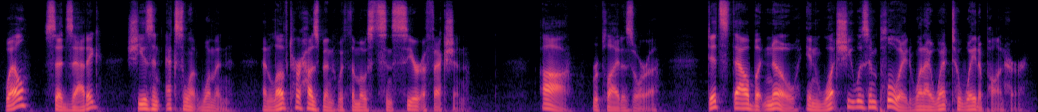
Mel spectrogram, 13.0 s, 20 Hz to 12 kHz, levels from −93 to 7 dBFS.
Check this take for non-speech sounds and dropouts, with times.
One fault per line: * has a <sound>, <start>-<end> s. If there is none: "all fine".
all fine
